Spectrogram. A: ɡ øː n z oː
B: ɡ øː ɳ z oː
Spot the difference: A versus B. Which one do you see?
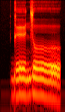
A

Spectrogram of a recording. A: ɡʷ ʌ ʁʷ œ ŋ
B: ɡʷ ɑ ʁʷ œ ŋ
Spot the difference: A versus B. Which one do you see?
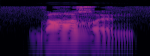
B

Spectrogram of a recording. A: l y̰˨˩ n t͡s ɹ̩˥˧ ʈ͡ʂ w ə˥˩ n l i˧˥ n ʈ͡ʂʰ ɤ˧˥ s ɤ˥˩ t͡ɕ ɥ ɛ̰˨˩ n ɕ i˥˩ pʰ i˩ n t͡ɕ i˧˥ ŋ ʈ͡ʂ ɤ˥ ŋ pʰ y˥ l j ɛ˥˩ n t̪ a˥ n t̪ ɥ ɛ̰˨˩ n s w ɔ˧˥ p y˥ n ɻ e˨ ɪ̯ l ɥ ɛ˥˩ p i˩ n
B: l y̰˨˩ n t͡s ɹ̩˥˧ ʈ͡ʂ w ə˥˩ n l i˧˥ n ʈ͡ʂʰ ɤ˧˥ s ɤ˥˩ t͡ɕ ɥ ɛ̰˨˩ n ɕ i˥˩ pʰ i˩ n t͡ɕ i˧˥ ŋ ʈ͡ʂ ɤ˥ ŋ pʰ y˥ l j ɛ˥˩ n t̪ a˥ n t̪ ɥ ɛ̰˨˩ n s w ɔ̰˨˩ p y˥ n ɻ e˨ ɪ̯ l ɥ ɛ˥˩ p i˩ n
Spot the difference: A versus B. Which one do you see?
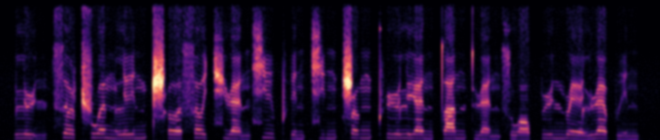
A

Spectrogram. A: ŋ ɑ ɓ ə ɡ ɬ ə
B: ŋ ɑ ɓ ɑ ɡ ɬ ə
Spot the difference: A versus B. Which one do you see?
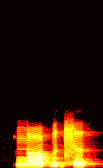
A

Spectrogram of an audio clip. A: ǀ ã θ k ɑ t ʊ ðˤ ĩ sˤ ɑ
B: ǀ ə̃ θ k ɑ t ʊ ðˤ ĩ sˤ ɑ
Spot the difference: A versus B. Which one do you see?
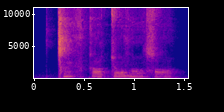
B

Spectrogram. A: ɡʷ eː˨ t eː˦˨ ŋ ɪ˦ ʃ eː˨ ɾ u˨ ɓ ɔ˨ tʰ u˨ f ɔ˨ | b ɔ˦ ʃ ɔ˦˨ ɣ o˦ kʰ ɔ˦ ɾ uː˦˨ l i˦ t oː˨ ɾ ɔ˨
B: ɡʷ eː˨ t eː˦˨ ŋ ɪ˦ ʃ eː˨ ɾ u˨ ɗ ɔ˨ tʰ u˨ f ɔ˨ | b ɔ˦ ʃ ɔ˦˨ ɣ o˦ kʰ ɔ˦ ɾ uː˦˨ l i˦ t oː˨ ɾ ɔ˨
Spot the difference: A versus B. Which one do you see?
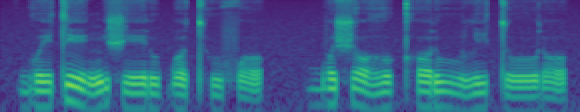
A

